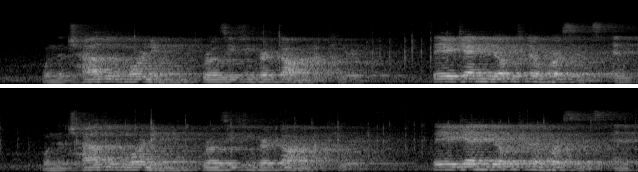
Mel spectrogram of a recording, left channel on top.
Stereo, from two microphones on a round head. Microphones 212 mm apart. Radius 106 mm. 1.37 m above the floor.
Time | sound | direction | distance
0.4 | a man speaking | centre (ahead or behind) | 2.5 m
